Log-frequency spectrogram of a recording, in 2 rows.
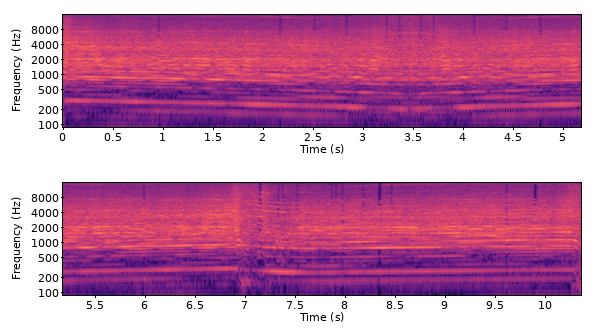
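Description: Stellantis Hurricane 3.0-litre twin-turbo straight-six running on an engine test rig. Its pitch sags and climbs back about a third of the way in, with a brief break in the sound about seven seconds in.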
